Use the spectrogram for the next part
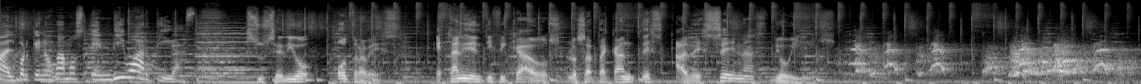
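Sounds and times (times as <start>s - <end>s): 
speech: 0.0s - 8.4s
dog barking: 8.4s - 11.4s.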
